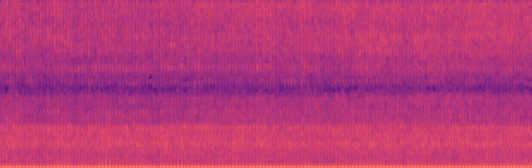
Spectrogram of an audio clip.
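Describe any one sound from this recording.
A pressure washer engine runs with a steady, throbbing drone.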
